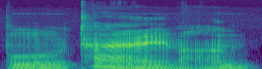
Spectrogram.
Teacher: when two fourth tones come together, the first one becomes a second tone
